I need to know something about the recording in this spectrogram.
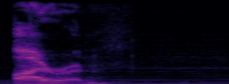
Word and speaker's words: iron: Iron. So it it's it's like it's pronounced as if it's spelled without the R in it. But whenever I hear the word iron, um that's not is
